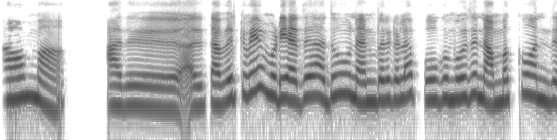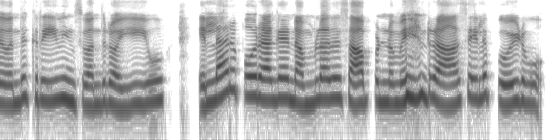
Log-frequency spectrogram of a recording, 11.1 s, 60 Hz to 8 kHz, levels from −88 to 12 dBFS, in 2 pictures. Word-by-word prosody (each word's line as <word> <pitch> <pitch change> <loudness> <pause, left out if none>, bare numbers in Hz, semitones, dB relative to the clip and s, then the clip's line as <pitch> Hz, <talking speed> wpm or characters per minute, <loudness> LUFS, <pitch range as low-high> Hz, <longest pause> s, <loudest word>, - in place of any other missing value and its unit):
ஆமா. 265 -5 +1 0.7
அது 200 0 -4 0.6
அது 195 +1 -1
தவிர்க்கவே 260 +9 +1
முடியாது. 260 -2 +3
அதுவும் 280 +2 0
நண்பர்களா 245 +3 0 0.2
போகும்போது, 255 +3 0
நமக்கும் 240 +7 -1
அந்த 245 -3 -1
வந்து 225 +5 -2
கிரேவிங்ஸ் 245 -2 -1
வந்துரும். 205 0 -2
ஐய்யயோ! 215 +4 -3 0.5
எல்லாரும் 290 +9 +1
போறாங்க, 260 -2 +4 0.2
நம்மளும் 225 +5 0
அது 265 +1 +1
சாப்புட்னுமேன்ற 230 +5 +2 0.2
ஆசையில 255 +5 -2
போயிடுவோம். 215 -1 -1
245 Hz, 115 wpm, -23 LUFS, 220-265 Hz, 0.7 s, போறாங்க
